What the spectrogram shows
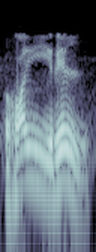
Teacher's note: غين is part of the حروف مستعليه. Therefore, we are pronouncing it with a fuller mouth. غيرل. We are not pulling here because ya sakin has a fatha before it, and therefore this is ya lean.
